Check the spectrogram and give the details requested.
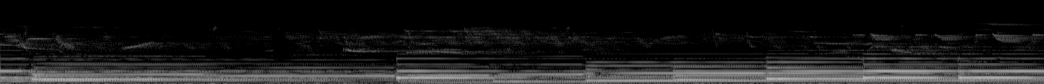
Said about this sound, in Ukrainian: Уяви, як вони співають для тебе, створюючи атмосферу затишку. Поглиблюйся в ці звуки з кожним вдихом і видихом. Зосереджуй свою увагу на співі пташок.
